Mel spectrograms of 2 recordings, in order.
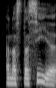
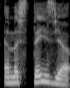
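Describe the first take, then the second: First: The name is pronounced the Russian way. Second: The name is pronounced the English way.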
